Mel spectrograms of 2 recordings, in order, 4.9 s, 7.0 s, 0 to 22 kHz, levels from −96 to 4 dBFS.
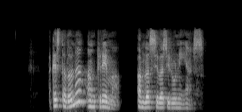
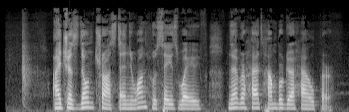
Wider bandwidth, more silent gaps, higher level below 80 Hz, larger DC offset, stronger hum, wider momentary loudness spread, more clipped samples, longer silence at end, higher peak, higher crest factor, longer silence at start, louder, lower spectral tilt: second, 7.8 kHz vs 16 kHz; first, 2.43-2.74 s vs none; second, -70 dBFS vs -40 dBFS; neither; neither; about the same, 12 LU vs 14 LU; neither; first, 0.8 s vs 0.4 s; second, -8 dBFS vs 0 dBFS; about the same, 20 dB vs 18 dB; first, 0.95 s vs 0.45 s; second, -26 LUFS vs -17 LUFS; about the same, -4.5 dB/octave vs -5.5 dB/octave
